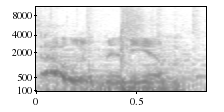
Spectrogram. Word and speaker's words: aluminium: handy dandy construction manual that's how you say it with British pronunciation because this is aluminium okay whole kit packing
